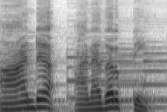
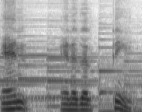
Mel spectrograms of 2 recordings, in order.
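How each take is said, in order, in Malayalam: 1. 'and' പൂർണ്ണമായി പറയുന്നു. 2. 'and' 'n' ആയി ചുരുക്കുന്നു.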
